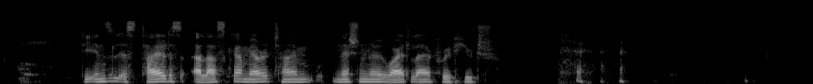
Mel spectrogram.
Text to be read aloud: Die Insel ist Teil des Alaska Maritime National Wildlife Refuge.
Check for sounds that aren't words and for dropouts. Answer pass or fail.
fail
